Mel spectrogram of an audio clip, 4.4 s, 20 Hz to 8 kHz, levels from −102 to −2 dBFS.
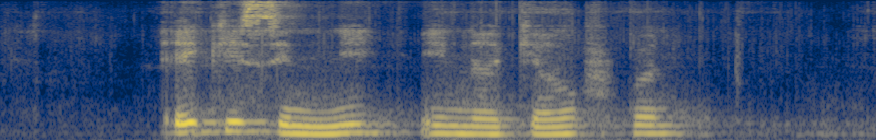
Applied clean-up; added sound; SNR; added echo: neural separator model SepFormer DNS4.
